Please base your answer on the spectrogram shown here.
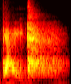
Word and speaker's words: Guite: and thor malcolm i think his last name is pronounced gait but it's funnier if i say malcolm get so i'm gonna call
